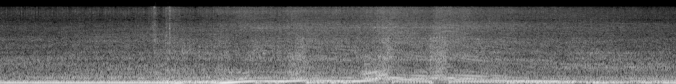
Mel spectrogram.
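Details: Jeep XJ that had been shutting down, after a new crank position sensor, new air filter and fuel supply sorted; steady low idle, then a smooth rev with pitch rising cleanly and settling back, no knocks or misses, both fans turning; healthy running.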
